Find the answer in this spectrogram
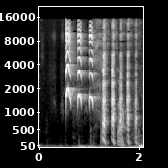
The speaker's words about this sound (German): Weil das Gequietsche wird ja nicht mehr aufhören.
